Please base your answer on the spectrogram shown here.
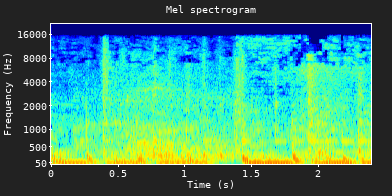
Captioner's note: spectators murmur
